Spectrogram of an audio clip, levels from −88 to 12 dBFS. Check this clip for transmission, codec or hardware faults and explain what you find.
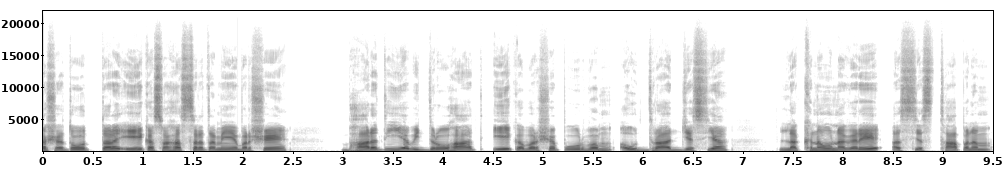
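One fault is present, a bit error spike at 1.94 s. A single bit flipped in memory or on a digital link, so one sample's value jumped by a power of two and then returned. That lone spike, reaching about -40 dBFS, is heard as one brief, broadband tick unrelated to the speech.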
